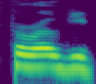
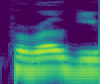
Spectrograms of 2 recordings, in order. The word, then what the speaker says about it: pierogi: meaning banquet or festivity the Russian plural pierogi with the stress on the last syllable should not be confused with pierogi stress on O in Polish and English in Polish cuisine which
